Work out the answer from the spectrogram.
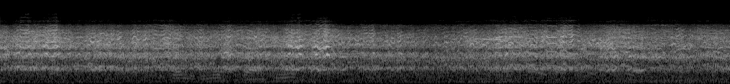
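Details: Flock of cockatoos on the Balerine in Victoria giving dense, grating, noisy screeches, many birds at once, with small louder surges around one, three and five seconds.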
